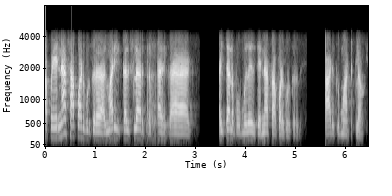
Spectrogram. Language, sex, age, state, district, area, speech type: Tamil, female, 60+, Tamil Nadu, Tiruchirappalli, rural, conversation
